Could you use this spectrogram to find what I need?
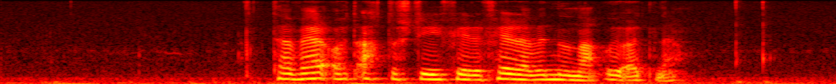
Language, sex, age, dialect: Faroese, female, 36-60, Norðurstreymoy/Eysturoy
